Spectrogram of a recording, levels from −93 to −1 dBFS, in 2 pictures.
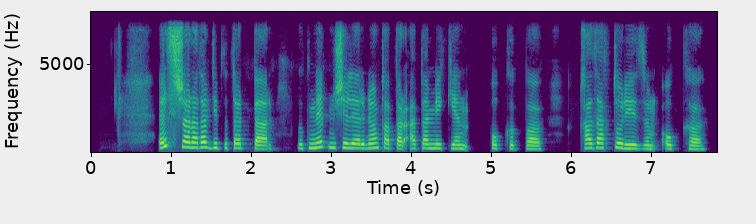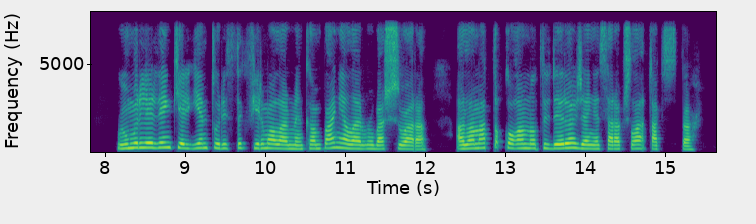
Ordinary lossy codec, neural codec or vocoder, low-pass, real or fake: none; codec, 24 kHz, 0.9 kbps, WavTokenizer, small release; 7.2 kHz; fake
